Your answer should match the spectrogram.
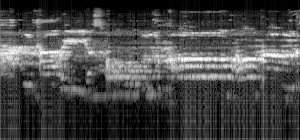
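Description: A song: a sung voice holding long, drawn-out notes over instrumental backing.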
